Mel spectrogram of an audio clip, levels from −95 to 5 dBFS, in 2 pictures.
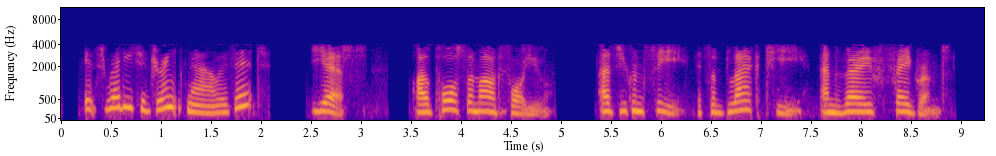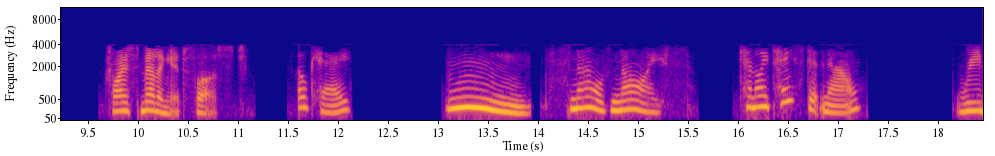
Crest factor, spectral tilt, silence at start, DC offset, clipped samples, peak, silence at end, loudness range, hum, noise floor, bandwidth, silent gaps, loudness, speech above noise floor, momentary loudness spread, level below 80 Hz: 16 dB; -12.5 dB/octave; 0.25 s; under 0.1%; under 0.1%; -4 dBFS; 0 s; 8 LU; none; under -90 dBFS; 4 kHz; 2.12-2.43 s, 3.29-3.45 s, 4.97-5.31 s, 8.97-9.58 s, 11.19-11.47 s, 12.16-13.01 s, 15.61-15.93 s, 17.32-18.12 s; -19 LUFS; over 72 dB; 13 LU; -60 dBFS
